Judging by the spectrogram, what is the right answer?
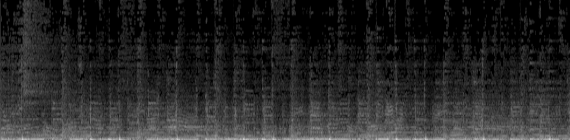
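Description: Live rock band playing: electric guitar over bass and a steady drum beat, with a sung vocal line in the first few seconds.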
